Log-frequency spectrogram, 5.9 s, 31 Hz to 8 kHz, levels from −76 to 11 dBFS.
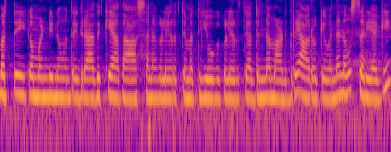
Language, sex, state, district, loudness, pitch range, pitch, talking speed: Kannada, female, Karnataka, Chamarajanagar, -16 LUFS, 225-240 Hz, 230 Hz, 175 wpm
